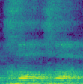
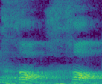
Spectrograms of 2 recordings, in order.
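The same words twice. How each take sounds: First: The kh sound is harsh, gargled and vibrating. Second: The kh sound is light, without vibration. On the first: The speaker calls it wrong. "bukan sampai bergetar kha kha. Itu kurang tepat" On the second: The speaker calls it right. "tapi dia sekedar kha kha"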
